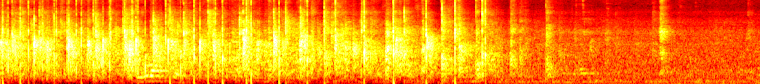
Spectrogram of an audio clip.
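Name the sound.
audience applause to start the meeting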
